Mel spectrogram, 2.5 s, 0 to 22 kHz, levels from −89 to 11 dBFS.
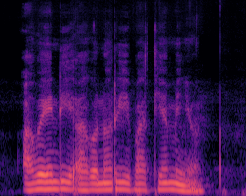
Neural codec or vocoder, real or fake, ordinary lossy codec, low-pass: vocoder, 44.1 kHz, 128 mel bands, Pupu-Vocoder; fake; none; none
